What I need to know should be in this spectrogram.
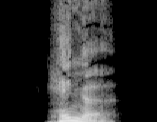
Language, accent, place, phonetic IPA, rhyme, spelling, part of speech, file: German, Germany, Berlin, [ˈhɛŋə], -ɛŋə, hänge, verb, De-hänge.ogg
- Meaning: inflection of hängen: 1. first-person singular present 2. first/third-person singular subjunctive I 3. singular imperative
